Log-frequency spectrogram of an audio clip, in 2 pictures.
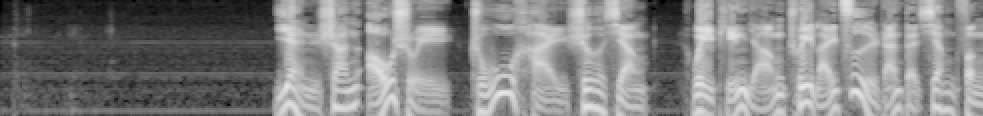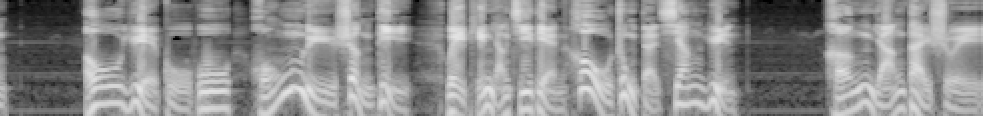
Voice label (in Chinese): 男 解说 美丽乡村 美好生活 农村建设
